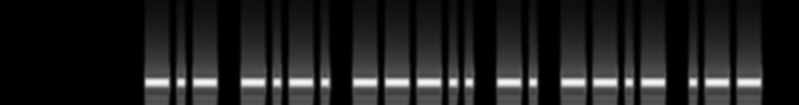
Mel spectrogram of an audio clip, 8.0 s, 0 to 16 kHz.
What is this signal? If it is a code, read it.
Morse code, heard as a keyed tone, about 15 wpm, 700 Hz. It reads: KC8NQW
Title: USA Call Signs Repeated 3x 15wpm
